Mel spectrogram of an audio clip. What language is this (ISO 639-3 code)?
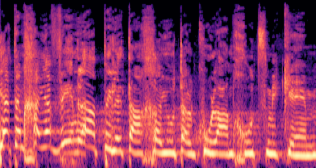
heb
